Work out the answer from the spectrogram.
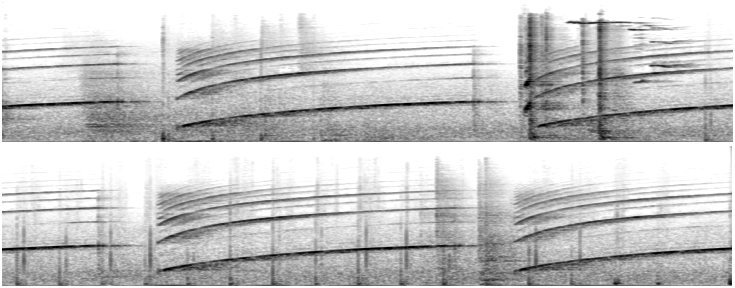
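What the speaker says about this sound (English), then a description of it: "please turn off that alarm since that's your job" A repeating electronic alarm rings in the Life Is Strange video game, each rising whoop sweeping upward and holding, cycling steadily about every four seconds, loud and continuous with no talk over it.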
